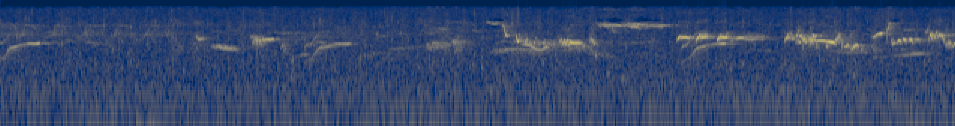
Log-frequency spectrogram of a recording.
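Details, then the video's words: Canary singing at home, a run of high, sweeping whistled chirps that starts sparse and grows denser and louder toward the end, over constant faint hiss. "canary bird - canary singing - canary sounds - canary singing at home"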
